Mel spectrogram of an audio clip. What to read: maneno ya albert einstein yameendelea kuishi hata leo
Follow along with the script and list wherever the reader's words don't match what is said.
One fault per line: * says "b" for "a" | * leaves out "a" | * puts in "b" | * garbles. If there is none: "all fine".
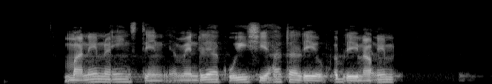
* leaves out "ya albert"
* garbles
